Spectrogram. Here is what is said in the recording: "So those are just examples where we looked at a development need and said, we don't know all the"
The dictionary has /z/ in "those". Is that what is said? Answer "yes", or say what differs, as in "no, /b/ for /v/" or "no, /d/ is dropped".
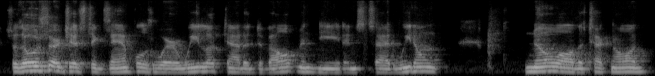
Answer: yes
